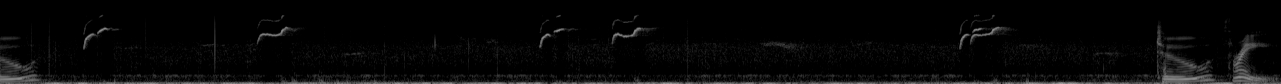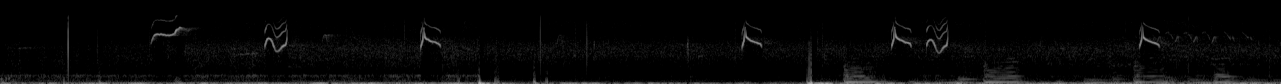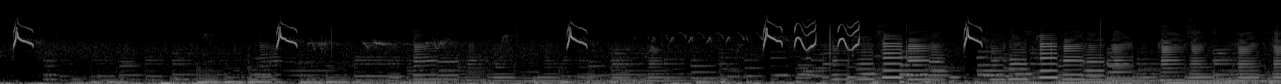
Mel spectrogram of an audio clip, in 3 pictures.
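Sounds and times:
MacGillivray's Warbler singing short bright chirping phrases: 0.0 - 1.4, 2.0 - 3.8, 4.5 - 6.6, 9.6 - 11.2, 14.3 - 17.4, 20.2 - 20.5, 21.4 - 23.0, 23.7 - 38.4
steady low rumbling background: 0.0 - 17.0, 21.1 - 38.4
speech: 11.6 - 12.8.

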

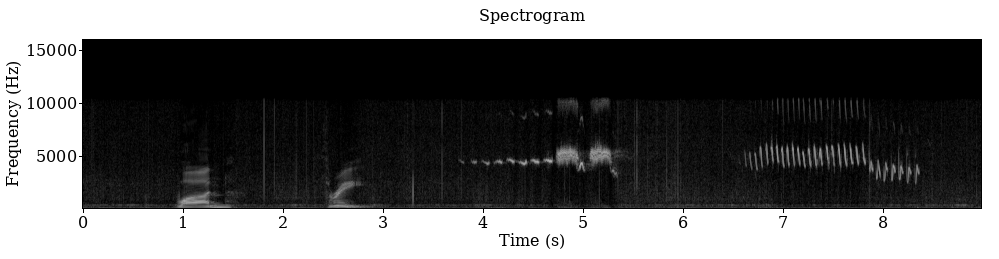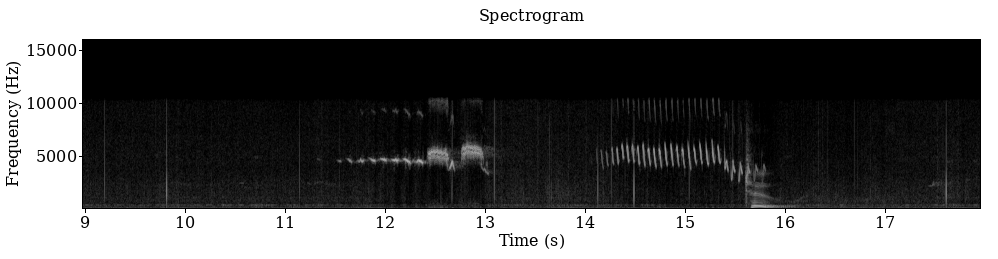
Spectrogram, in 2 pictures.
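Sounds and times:
steady outdoor hiss: 0.0 - 17.9
speech: 1.0 - 1.6, 2.4 - 3.0, 15.6 - 16.1
Townsend's Warbler singing buzzy high-pitched phrases: 2.4 - 5.5, 6.5 - 8.6, 10.4 - 13.2, 14.0 - 16.3.

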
